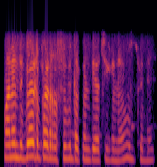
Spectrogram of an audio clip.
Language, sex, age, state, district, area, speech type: Odia, male, 18-30, Odisha, Nabarangpur, urban, conversation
